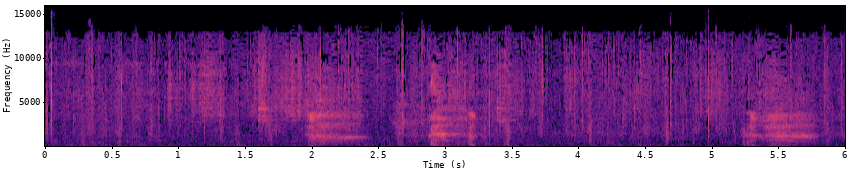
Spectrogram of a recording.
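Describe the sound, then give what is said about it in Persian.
Horses' hooves clip-clop in many uneven beats, fairly faint throughout, with a few louder, breathier bursts scattered among the steps. “اسبا آمادن.”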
